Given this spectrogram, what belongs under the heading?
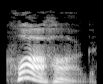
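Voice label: "quahaug", English, British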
